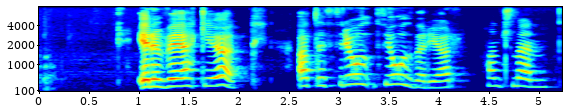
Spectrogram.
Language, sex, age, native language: Icelandic, male, 11, Icelandic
